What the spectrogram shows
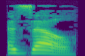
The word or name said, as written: ezell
